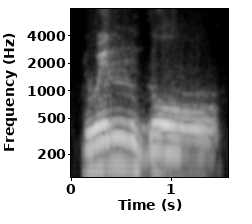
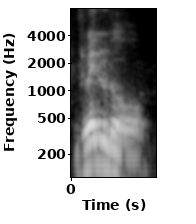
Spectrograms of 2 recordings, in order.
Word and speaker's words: dwindle: Deveria ter, porque existem duas sílabas nessa palavra. Dwindle. Percebe, né? Dwindle. Dwindle. Percebe que tem duas sílabas, né?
